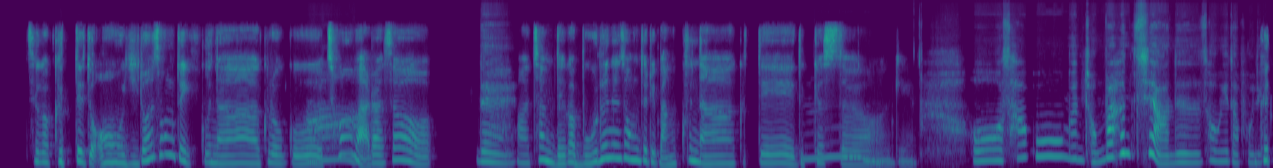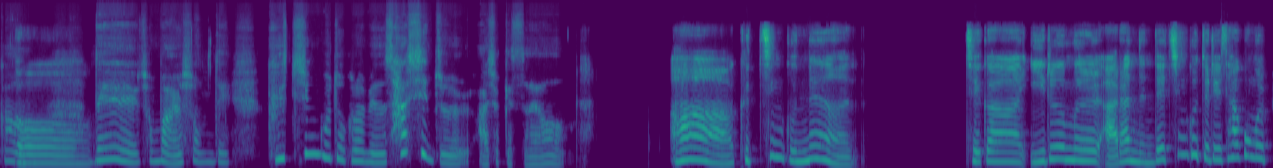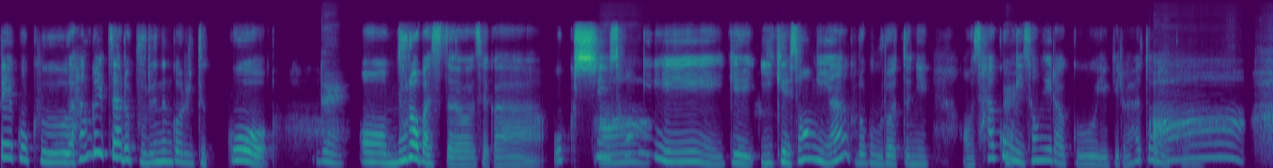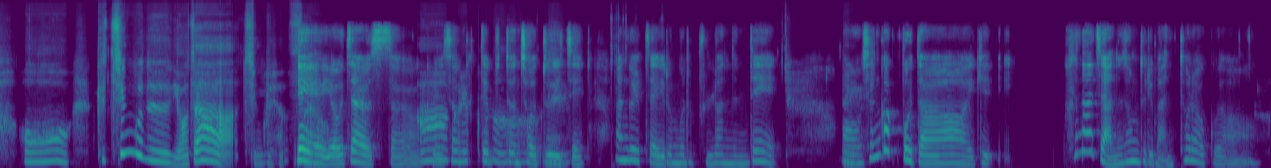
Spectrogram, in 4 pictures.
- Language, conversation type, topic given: Korean, podcast, 이름이나 성씨에 얽힌 이야기가 있으신가요?
- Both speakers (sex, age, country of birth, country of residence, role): female, 40-44, South Korea, South Korea, host; female, 50-54, South Korea, United States, guest
- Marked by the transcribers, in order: tapping; other background noise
